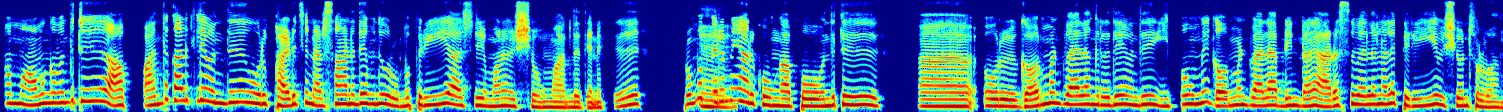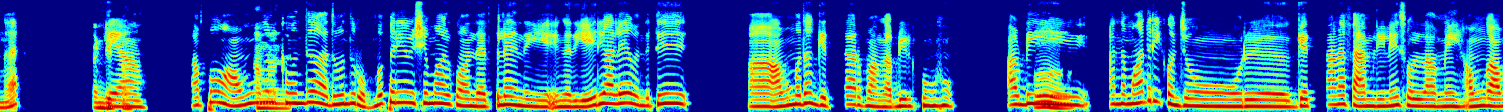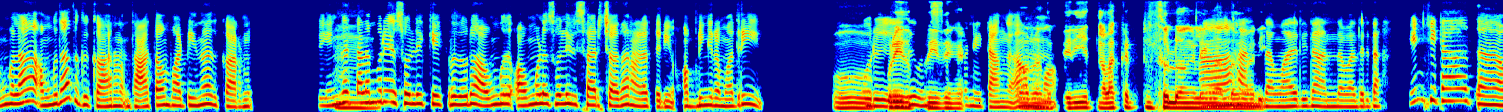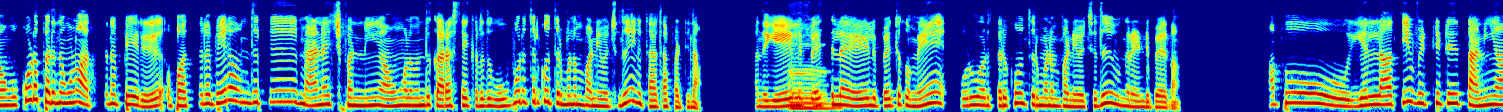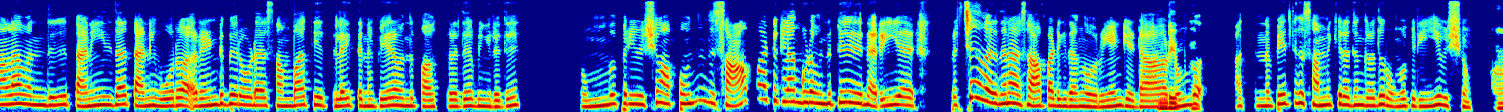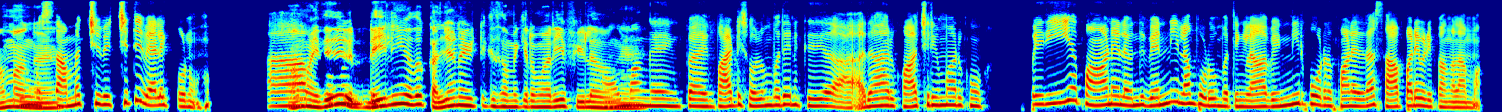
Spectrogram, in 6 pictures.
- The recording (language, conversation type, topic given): Tamil, podcast, பாட்டி-தாத்தா சொன்ன கதைகள் தலைமுறைதோறும் என்ன சொல்லித் தந்தன?
- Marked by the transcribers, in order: laughing while speaking: "அப்படி இருக்கும்"; laughing while speaking: "சொல்வாங்க இல்லங்களா? அந்த மாரி"; chuckle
